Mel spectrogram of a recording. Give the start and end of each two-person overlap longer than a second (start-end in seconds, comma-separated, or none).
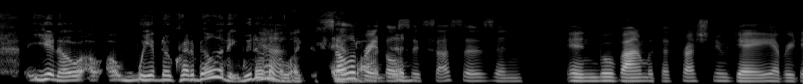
2.5-4.2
